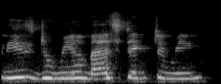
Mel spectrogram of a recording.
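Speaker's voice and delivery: put-on pleading voice. Retelling begging the doctor on one's knees: retelling own begging. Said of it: "I begged him".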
